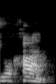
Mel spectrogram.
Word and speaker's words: Johann: make the pronunciation is yohan this is this j makes the year sound okay johan wiss and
